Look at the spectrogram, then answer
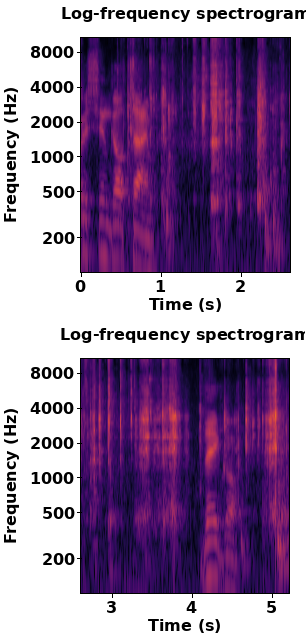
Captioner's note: weaving plastic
